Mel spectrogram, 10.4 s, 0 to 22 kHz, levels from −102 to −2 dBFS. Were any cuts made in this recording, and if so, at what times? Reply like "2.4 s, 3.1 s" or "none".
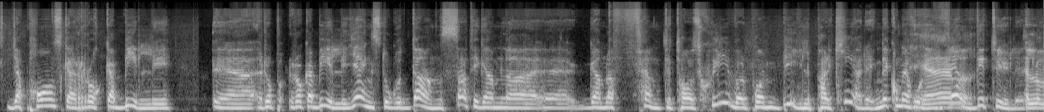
2.0 s

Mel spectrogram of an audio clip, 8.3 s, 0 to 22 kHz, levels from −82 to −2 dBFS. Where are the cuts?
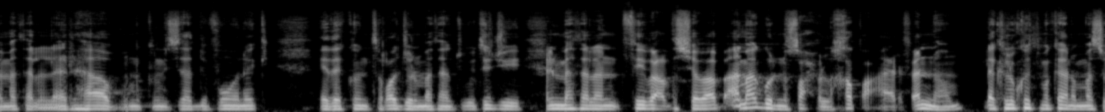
0.9 s, 4.1 s, 5.5 s, 6.6 s

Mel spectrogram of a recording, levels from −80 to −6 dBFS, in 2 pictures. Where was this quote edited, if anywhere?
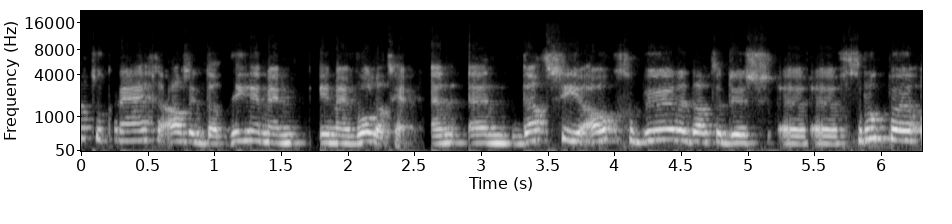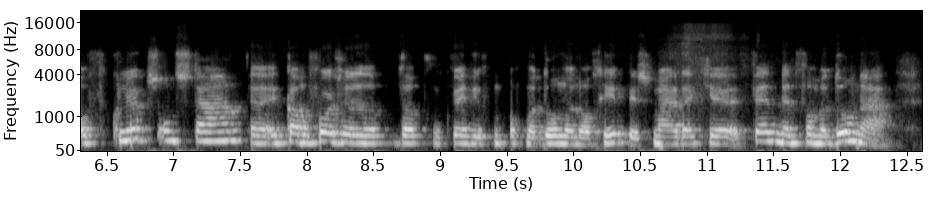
1.7 s, 5.4 s

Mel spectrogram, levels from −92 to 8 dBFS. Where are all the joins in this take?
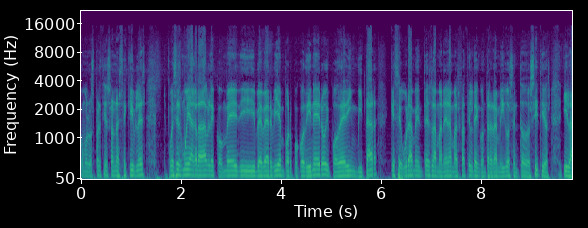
none

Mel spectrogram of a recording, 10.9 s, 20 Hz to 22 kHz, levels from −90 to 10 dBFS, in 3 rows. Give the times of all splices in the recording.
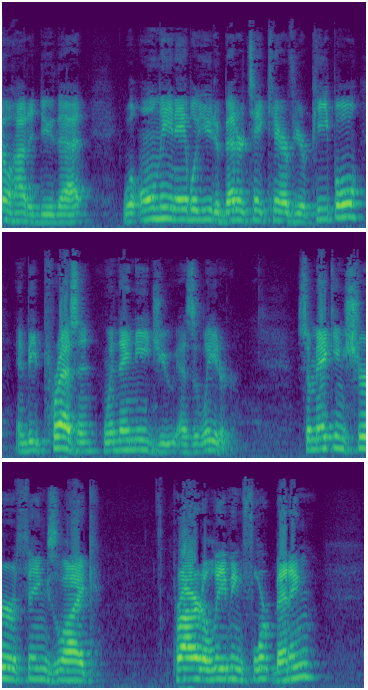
none

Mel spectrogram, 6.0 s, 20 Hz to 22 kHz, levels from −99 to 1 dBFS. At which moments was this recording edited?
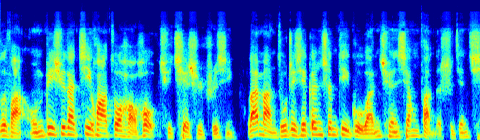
3.0 s

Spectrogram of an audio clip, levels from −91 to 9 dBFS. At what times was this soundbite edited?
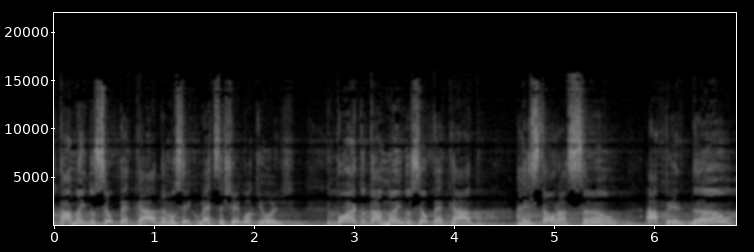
2.7 s, 4.6 s

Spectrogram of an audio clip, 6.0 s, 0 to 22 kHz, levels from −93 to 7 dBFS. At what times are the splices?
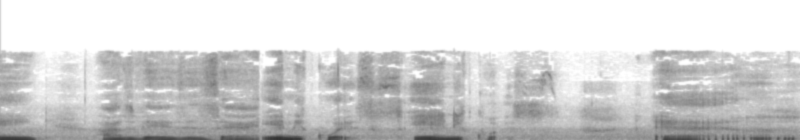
1.9 s

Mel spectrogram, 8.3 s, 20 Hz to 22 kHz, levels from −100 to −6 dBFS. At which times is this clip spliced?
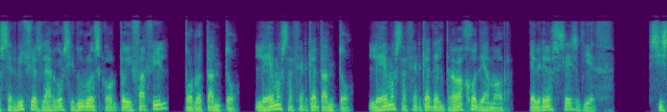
4.0 s, 7.2 s

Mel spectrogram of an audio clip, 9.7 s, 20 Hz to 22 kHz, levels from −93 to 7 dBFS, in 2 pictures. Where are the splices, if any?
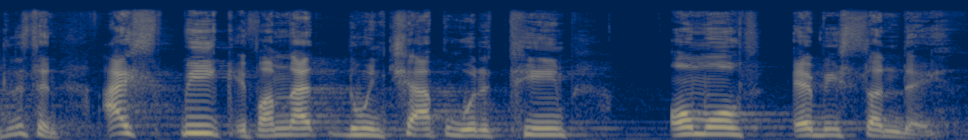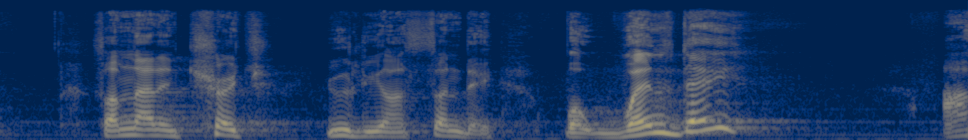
none

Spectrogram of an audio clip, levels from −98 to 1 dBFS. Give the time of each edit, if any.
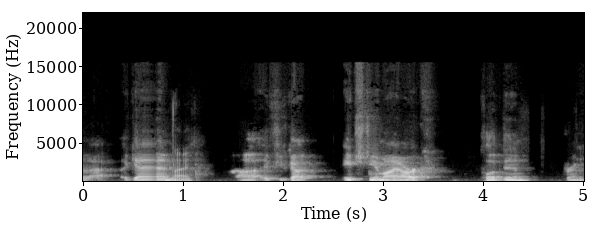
2.5 s, 3.8 s

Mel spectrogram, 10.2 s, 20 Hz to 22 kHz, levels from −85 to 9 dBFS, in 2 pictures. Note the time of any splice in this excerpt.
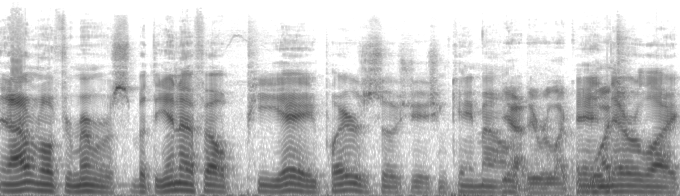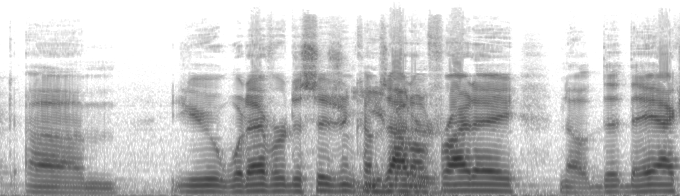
none

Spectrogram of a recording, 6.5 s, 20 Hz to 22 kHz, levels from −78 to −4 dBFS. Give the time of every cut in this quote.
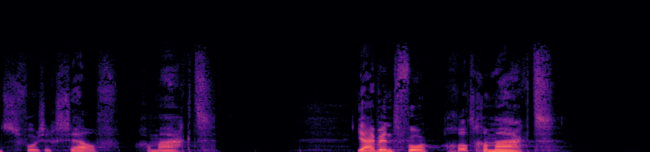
none

